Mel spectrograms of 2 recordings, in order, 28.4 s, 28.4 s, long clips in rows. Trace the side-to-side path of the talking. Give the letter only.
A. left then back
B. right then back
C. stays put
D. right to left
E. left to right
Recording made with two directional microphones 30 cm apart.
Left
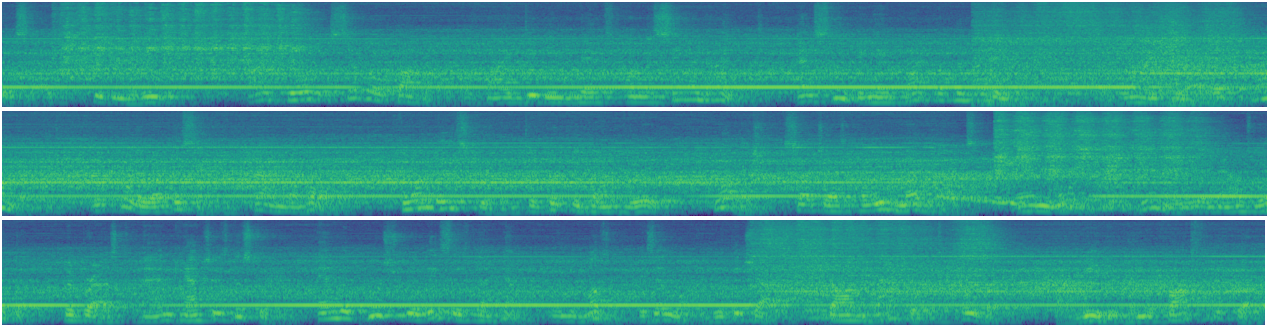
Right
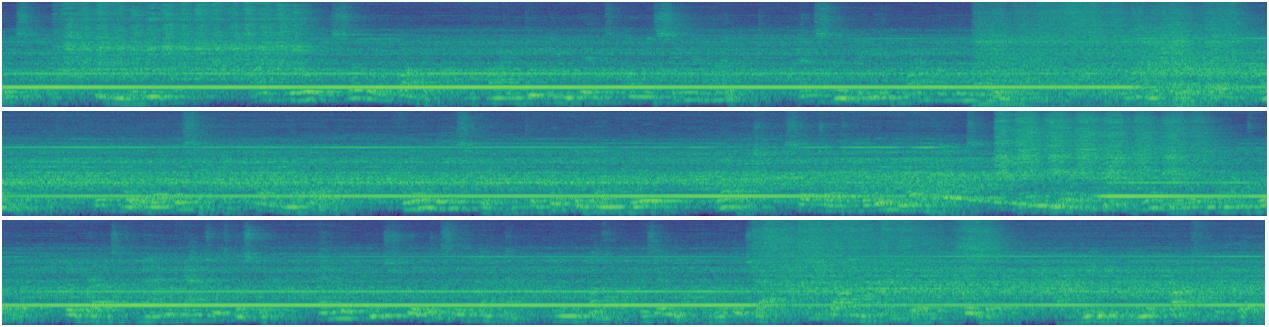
C.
